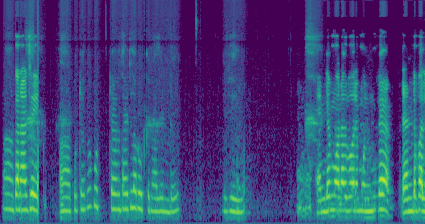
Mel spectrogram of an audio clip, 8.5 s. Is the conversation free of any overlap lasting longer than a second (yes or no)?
yes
